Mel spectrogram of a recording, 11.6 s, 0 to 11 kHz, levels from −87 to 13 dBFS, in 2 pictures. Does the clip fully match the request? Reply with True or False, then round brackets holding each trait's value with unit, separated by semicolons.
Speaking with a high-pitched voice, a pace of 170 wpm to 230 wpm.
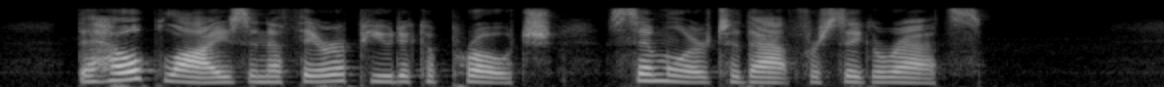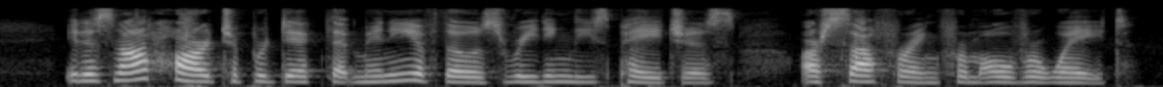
False (210 Hz; 150 wpm)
